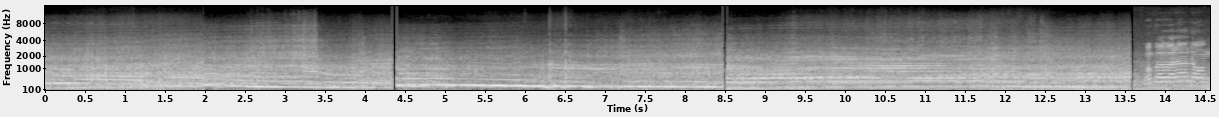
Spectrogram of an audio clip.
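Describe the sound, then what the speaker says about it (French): A Ferrari FF drives on the banked Montlhéry speed ring during an Italian car meeting, its engine a loud, continuous drone that climbs and falls in pitch with each gear and is heard close, as if from inside the car. "Ça fait bizarre de voir une FF qui roule comme ça."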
